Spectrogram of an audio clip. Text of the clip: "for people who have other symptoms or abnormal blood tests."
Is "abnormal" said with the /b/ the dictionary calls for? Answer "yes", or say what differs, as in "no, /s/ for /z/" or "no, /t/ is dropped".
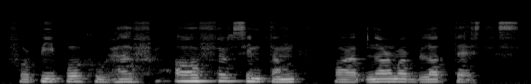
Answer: yes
